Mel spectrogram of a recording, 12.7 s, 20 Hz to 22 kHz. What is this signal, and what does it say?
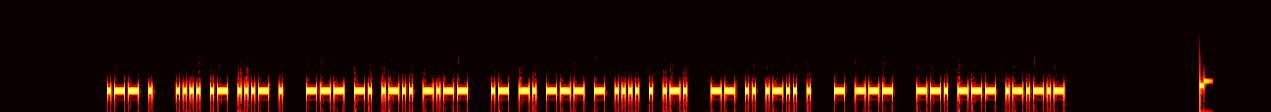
Morse code, heard as a keyed tone, about 36 wpm, 700 Hz. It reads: WE HAVE ONLY ANOTHER MILE TO GO.
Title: Sentences from Top 1000 Words - Review Part 1 - 35wpm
